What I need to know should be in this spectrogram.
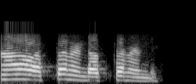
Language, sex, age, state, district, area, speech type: Telugu, female, 45-60, Andhra Pradesh, Eluru, rural, conversation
